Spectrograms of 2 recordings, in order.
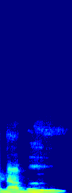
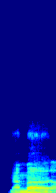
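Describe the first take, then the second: First: The final vowel is a full 'oo' sound. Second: The final vowel is reduced and barely sounded. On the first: The speaker calls it wrong. "it's not pronounced like Namu" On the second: The speaker calls it right. "It's it's like Nama ... it's not really ooh"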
